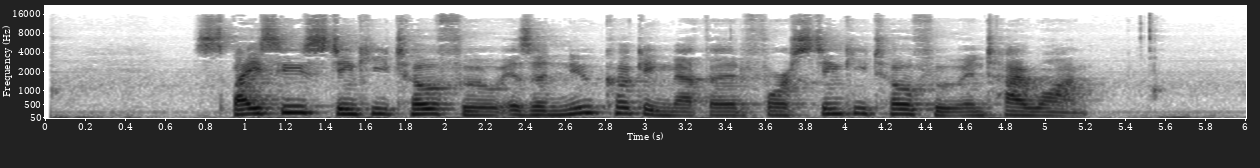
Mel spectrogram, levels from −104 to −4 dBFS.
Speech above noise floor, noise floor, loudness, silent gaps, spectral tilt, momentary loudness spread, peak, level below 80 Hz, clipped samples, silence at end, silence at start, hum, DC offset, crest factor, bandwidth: 26 dB; -43 dBFS; -18 LUFS; none; -5.5 dB/octave; 7 LU; -2 dBFS; -42 dBFS; under 0.1%; 0.3 s; 0.05 s; none; under 0.1%; 16 dB; 16 kHz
